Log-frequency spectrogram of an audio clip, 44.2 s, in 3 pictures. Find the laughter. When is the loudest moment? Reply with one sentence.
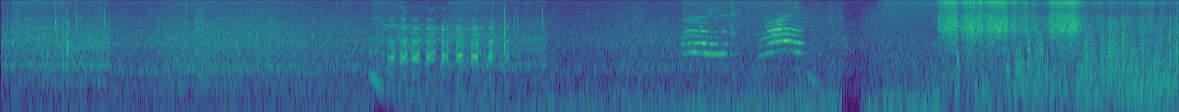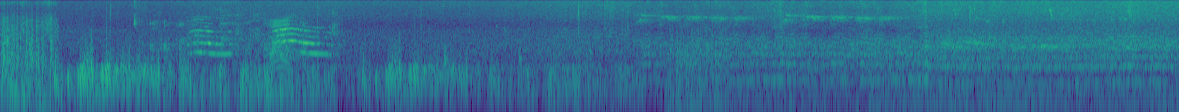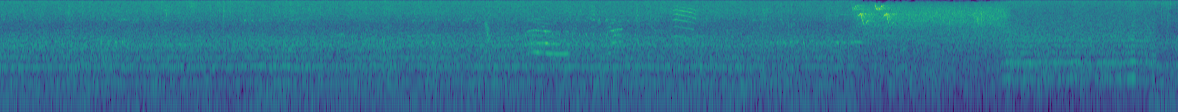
The volume of the laughter peaks at 5 seconds.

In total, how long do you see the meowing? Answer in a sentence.
You can hear the meowing for 5 seconds altogether.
